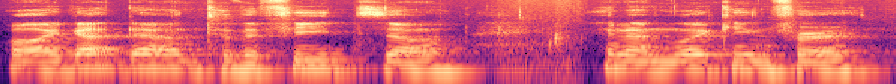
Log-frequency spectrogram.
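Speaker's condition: Parkinson's disease; reduced control of body functions

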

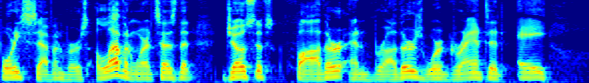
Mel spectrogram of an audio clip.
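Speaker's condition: No condition

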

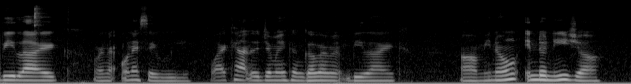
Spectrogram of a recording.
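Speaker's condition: No condition

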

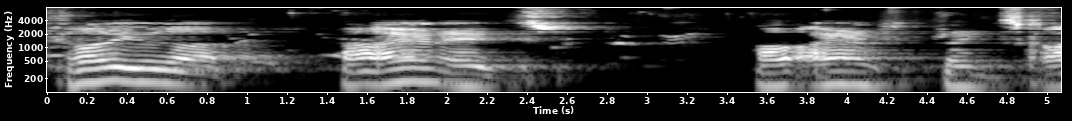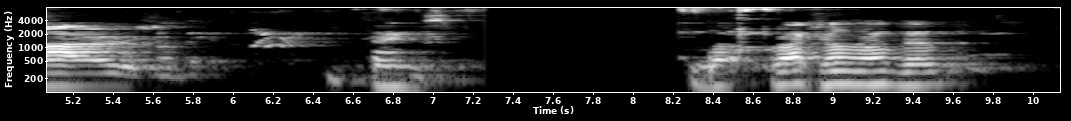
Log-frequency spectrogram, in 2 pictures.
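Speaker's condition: Stroke with facial paralysis; half of face paralyzed; hard to understand for unfamiliar listeners, Deva Madhava repeats speech aloud

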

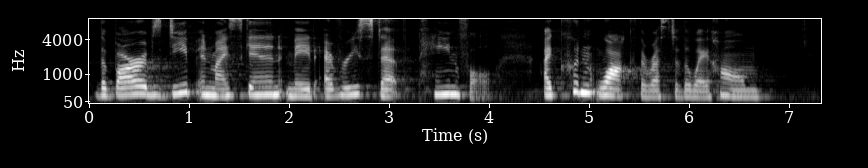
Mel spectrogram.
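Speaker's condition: No condition

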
